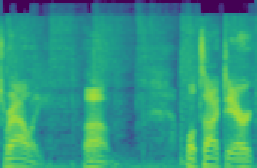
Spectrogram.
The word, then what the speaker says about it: Raleigh: Depends how you want to pronounce it, right? There's so many different people that say Raleigh and I'm like, really? Just Raleigh? No, it's Rally.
